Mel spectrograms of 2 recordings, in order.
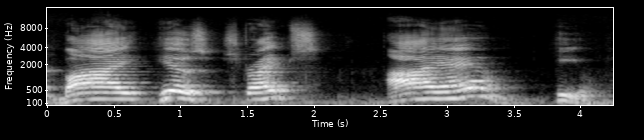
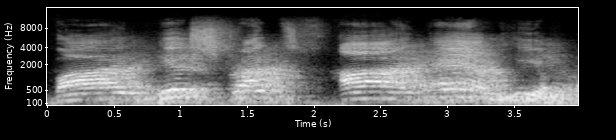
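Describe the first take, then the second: First: Slow, deliberate statement of faith; slow confession. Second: "By his stripes I am healed" shouted, drawn out; slow shouted confession. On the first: Preacher modelling the confession slowly for the congregation. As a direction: set the words down slowly for them to follow. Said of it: "I want you to say this with me". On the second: Preacher shouting the confession with the congregation. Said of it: "say this with me". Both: Shown as a demonstration.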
